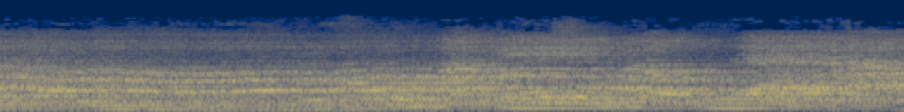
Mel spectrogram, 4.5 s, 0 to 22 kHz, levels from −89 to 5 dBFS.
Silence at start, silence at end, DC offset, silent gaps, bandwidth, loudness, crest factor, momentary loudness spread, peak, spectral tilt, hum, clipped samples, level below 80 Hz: 0 s; 0 s; under 0.1%; none; 12 kHz; -23 LUFS; 12 dB; 3 LU; -10 dBFS; -5 dB/octave; none; under 0.1%; -64 dBFS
